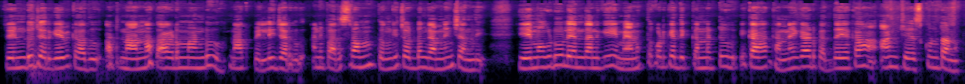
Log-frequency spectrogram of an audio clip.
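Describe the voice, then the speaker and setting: A woman reading a story and voicing a sharp-tongued, teasing young village woman who talks in a sassy, mocking way. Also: mid-range voice, little pitch movement, brisk, close to an everyday voice. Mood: scornful.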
